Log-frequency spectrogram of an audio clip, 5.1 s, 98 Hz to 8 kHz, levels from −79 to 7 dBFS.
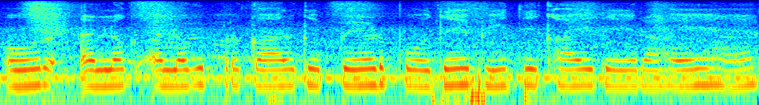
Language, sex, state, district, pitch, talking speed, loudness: Hindi, female, Haryana, Jhajjar, 210 Hz, 140 wpm, -15 LUFS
